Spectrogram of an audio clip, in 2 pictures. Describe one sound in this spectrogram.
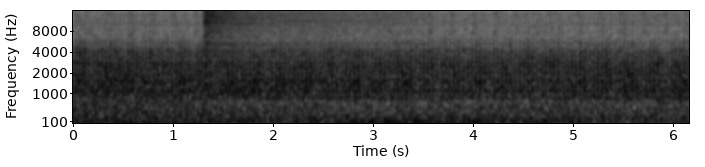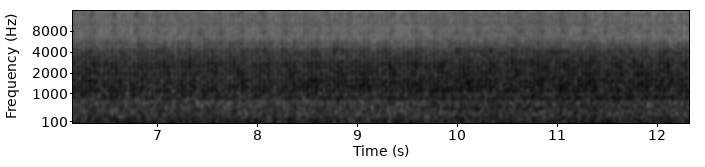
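A bus engine rumbles steadily close by.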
